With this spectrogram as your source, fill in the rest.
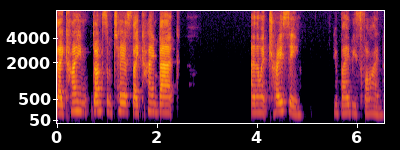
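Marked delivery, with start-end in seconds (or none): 4.2-6.5 put-on whisper, lower and quieter. Retelling doctors' news after tests: imitating someone whispering. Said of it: "they whispered it like it wasn't meant".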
